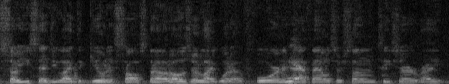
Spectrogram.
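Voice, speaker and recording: This man has an ordinary speaking voice at medium pitch, moving at a fairly quick pace with fairly even intonation and hardly any pauses. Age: 40s. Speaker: YouTube host, t-shirt maker. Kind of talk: interview. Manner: casual, laid-back.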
